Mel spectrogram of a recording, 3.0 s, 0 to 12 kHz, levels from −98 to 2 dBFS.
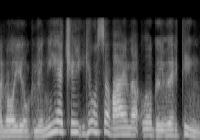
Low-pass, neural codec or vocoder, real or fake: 7.2 kHz; codec, 16 kHz, 1 kbps, FreqCodec, smaller model; fake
